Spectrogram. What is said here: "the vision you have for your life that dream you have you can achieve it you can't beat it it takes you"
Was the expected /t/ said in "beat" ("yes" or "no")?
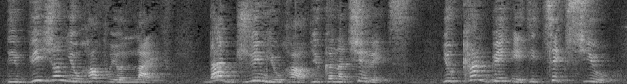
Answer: no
